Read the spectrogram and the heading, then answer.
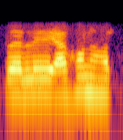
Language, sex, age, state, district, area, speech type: Bengali, female, 30-45, West Bengal, Birbhum, urban, conversation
